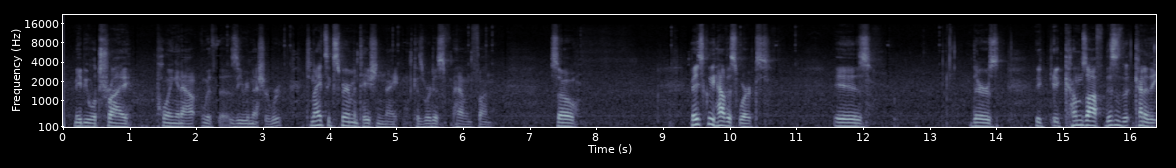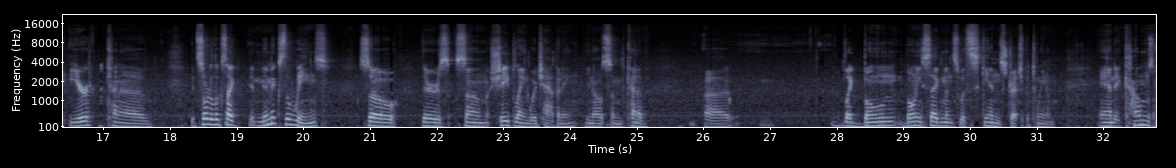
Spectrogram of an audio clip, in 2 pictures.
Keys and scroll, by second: 10.5 ctrl+z.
